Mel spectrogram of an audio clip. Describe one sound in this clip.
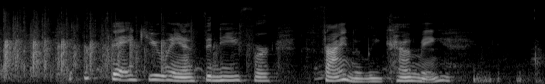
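An elderly woman speaks warmly and animatedly, close by.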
